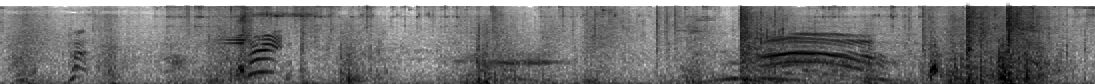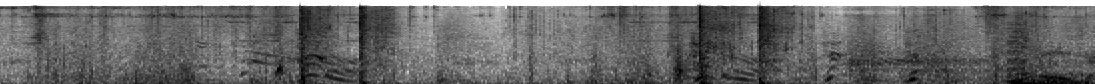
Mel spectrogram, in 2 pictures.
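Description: Armoured fighters grunt and shout as they strike.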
